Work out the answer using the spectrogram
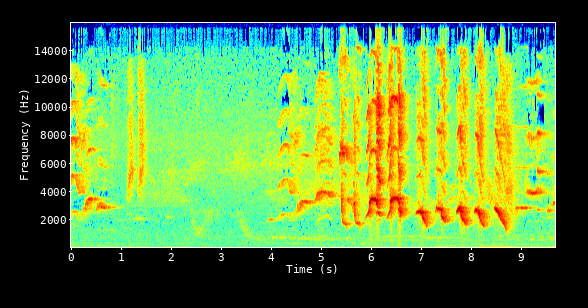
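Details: Ngatrok-style song of a greater green leafbird from Indonesia, opening with short high chirps, a near-silent gap, then an energetic series of loud, rapid downward-sweeping notes repeated steadily, about two and a half per second.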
